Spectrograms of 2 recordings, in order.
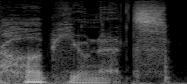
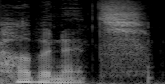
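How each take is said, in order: First: The word ends with the word "units." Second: The word ends with an "-anids" sound. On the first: The speaker calls it right. "that's a little better" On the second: The speaker calls it wrong. "can't believe that I've been mispronouncing things"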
